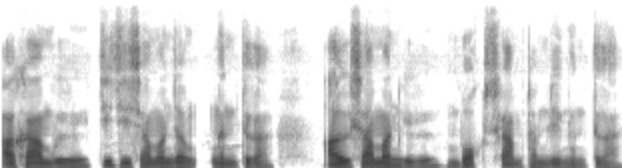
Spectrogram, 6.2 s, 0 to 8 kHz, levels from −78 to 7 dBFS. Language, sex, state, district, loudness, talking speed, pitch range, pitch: Wancho, male, Arunachal Pradesh, Longding, -20 LUFS, 145 wpm, 120-135 Hz, 125 Hz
